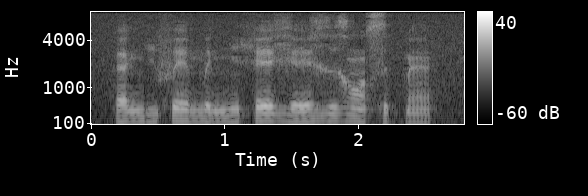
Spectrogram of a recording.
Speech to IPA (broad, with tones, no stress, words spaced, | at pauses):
ɛ˨ ŋi˨˦feː˨ me˨ŋĩ˧heː˦ ɣeː˨˦ɣɨ˦ɣɔ̃˧ sɨ˨k͡pɛ̃˨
